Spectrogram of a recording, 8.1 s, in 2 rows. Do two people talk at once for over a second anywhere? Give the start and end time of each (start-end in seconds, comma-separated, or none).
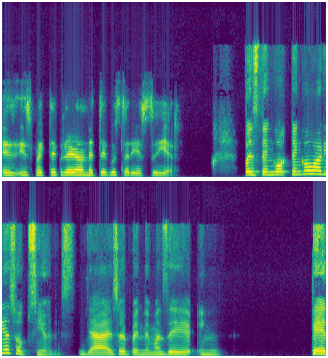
none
